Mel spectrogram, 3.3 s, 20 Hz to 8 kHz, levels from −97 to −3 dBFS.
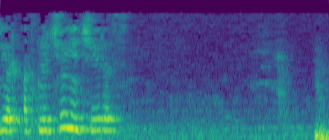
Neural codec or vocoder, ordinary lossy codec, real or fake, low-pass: none; MP3, 24 kbps; real; 7.2 kHz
